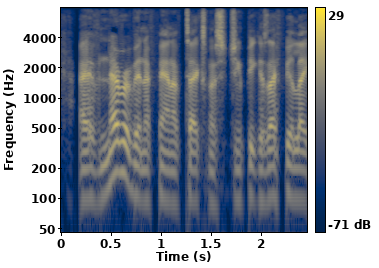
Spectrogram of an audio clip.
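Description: This man's voice sits at a fairly low pitch. The sound is dry and close, with no echo. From Miami. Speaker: podcast host. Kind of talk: casual chat. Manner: animated.

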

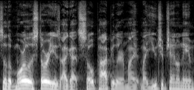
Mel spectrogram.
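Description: A man with an ordinary speaking voice talks at medium pitch with fairly even intonation. The recording is very clean, with a silent background. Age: 20s. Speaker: music producer and YouTuber. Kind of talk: casual chat.

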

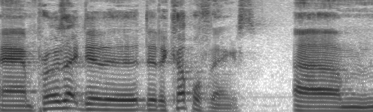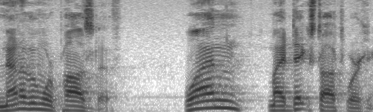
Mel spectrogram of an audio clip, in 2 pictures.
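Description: In a General American accent, a man with a plain, everyday voice talks at a moderate pace and medium pitch with lively intonation, on a very clean recording with a silent background. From California. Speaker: military veteran and CBD business owner. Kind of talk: casual interview.

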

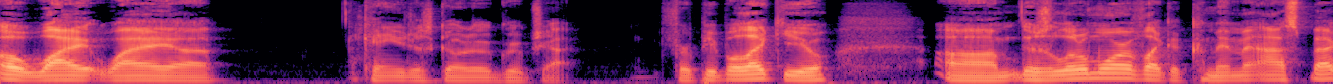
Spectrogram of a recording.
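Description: A man with a Californian accent talks at a fairly quick pace, medium in pitch with ordinary pitch variation. His loudness swings widely, long pauses come often, and the recording is very clean with a silent background. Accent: Californian American. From Southern California (Santa Clarita). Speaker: volleyball player. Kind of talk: casual chat. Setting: indoors at World Championships in Poland.

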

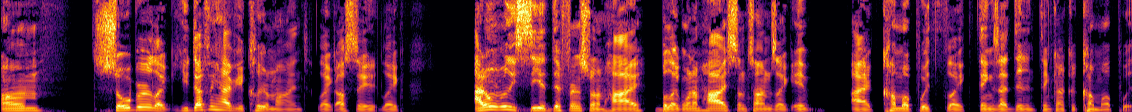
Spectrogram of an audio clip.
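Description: An ordinary speaking voice from a man of medium pitch with an American accent, lively intonation and a fairly quick pace, in a dry, close sound with no echo. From New Jersey. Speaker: rapper. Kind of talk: casual chat.

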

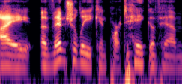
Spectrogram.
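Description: A man with a normal speaking voice and an American accent, medium pitch, fairly even intonation, on a very clean recording with a silent background. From middle Tennessee, US South. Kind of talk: interview conversation on theology.

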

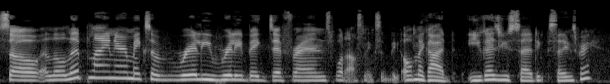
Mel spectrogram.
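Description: Speaking at a very fast pace with hardly any pauses, a woman uses a medium pitch and ordinary pitch variation. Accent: Miami. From Miami (born in Cuba). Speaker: makeup artist and cosmetics entrepreneur. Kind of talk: casual interview chat. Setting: hotel.

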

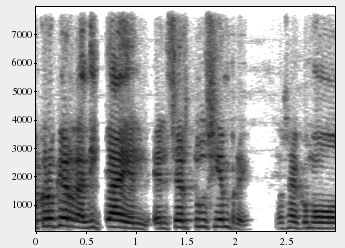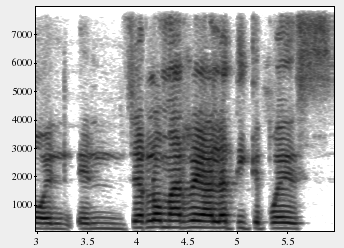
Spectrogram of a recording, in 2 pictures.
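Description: This woman has a dark, mellow tone and a fairly high pitch, with ordinary pitch variation. She talks at a fairly slow pace against a quiet background. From Mexico City. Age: 20s. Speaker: stand-up comedian. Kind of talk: casual chat. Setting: studio.

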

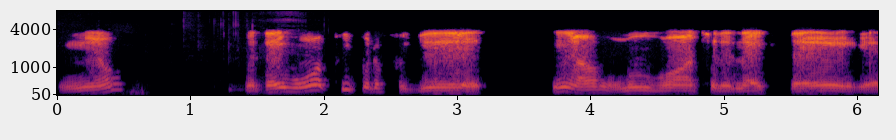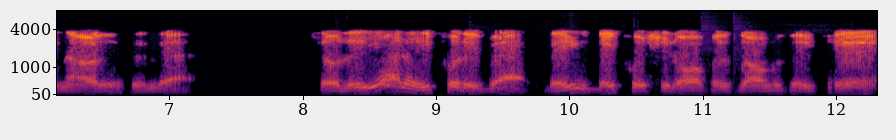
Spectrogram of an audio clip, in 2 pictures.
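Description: His pace is fairly slow. The speaker is a man with a New York accent. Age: 60s. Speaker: hip hop DJ. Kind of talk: casual chat.

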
